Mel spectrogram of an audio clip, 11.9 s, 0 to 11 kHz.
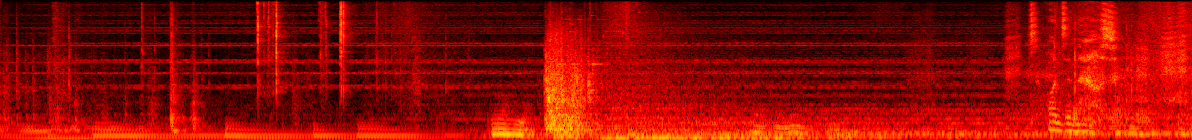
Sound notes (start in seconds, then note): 2.5 gun cocking; 2.7 door slamming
